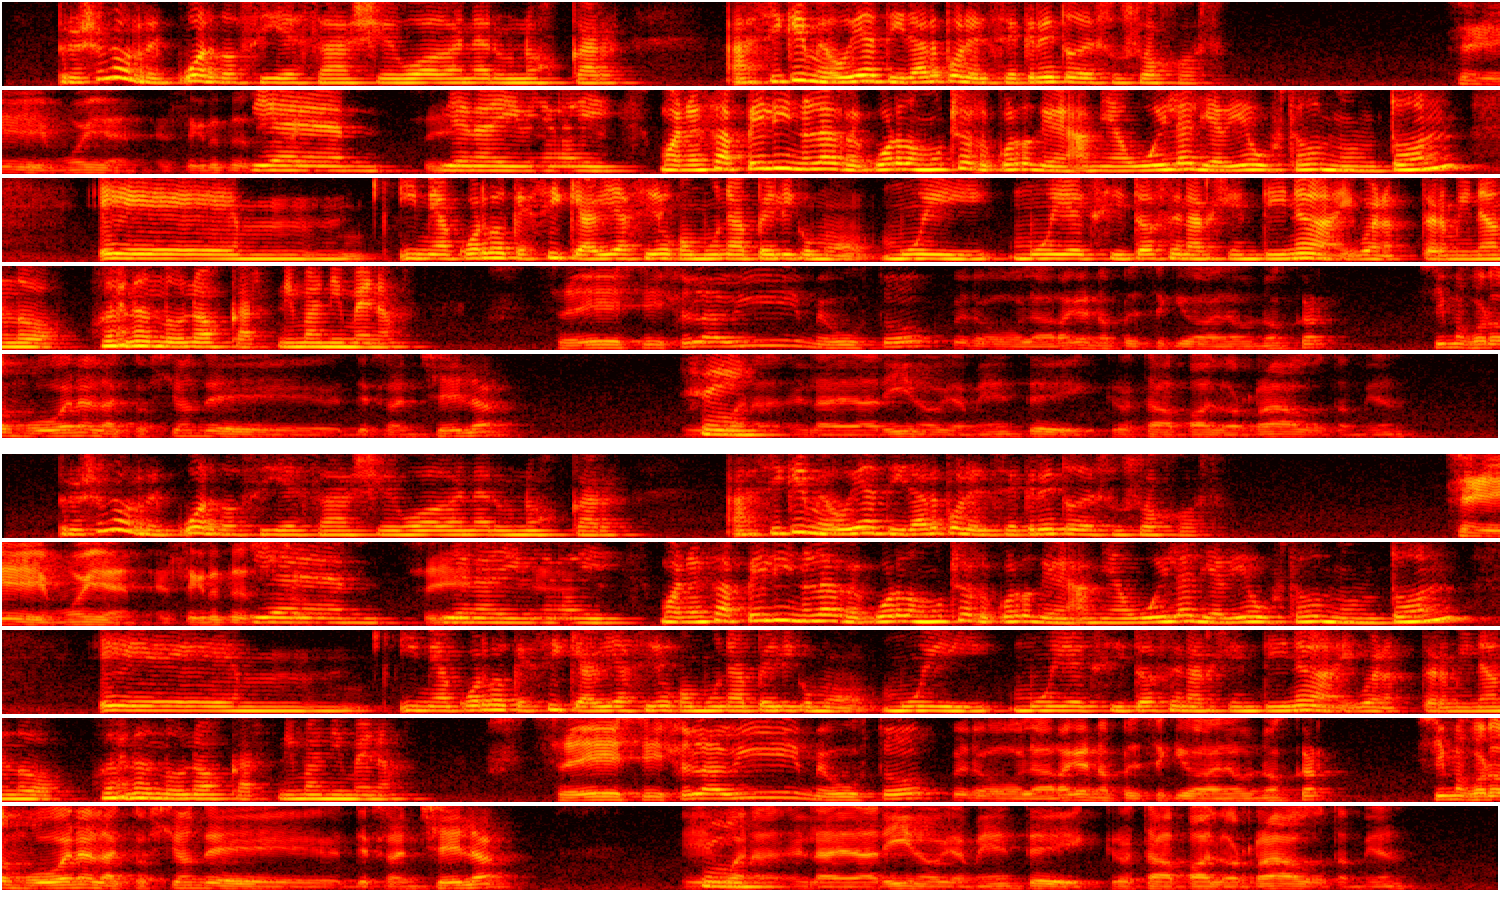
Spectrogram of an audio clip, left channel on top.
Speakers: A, on the left (about 55°); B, on the right (about 50°).
A: pero yo no recuerdo si esa llegó a ganar un Oscar. Así que me voy a tirar por El secreto de sus ojos.
B: Sí, muy bien. El secreto de
A: Bien,
B: sus ojos. Sí,
A: bien
B: sí,
A: ahí,
B: sí.
A: bien ahí. Bueno, esa peli no la recuerdo mucho, recuerdo que a mi abuela le había gustado un montón Em, y me acuerdo que sí, que había sido como una peli como muy, muy exitosa en Argentina y bueno, terminando <laughs> ganando un Oscar, ni más ni menos.
B: Sí, sí. Yo la vi, me gustó, pero la verdad que no pensé que iba a ganar un Oscar. Sí me acuerdo muy buena la actuación de, de Francella
A: Sí.
B: Eh, bueno, la de Darín, obviamente, y creo que estaba Pablo Rago también.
